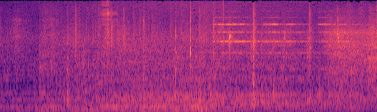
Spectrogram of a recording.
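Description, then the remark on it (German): A Zugspitzbahn rack railway train rumbles steadily as it rolls into Gletscherbahnhof Zugspitzplatz, the terminal station of the rack railway, its low mechanical drone joined by faint high metallic whines and occasional clanks. “Gletscher Bahnhof Zugspitzplatz, Endstation der Zahnradbahn.”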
